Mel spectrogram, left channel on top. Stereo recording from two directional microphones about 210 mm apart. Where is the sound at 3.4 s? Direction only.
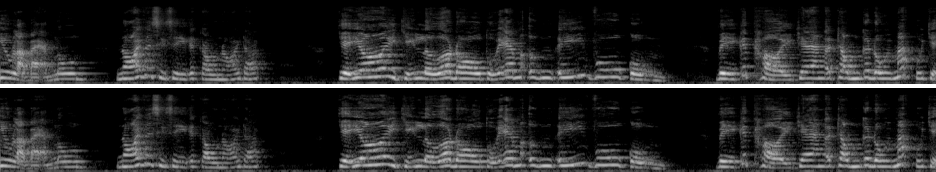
15° left (ahead or behind).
